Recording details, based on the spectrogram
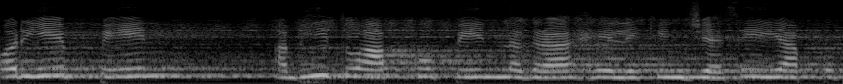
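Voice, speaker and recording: Amid noticeable background noise and audible room echo, a woman with a high pitch speaks with fairly even intonation. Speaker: spiritual healer. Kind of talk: spiritual channelled message.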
